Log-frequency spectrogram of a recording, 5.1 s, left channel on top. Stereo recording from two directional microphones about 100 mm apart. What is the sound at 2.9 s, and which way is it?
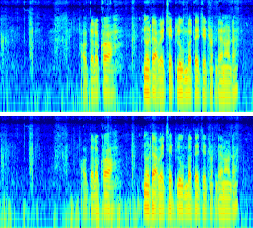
Speech, 30° right (ahead or behind).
